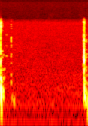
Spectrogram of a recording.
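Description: A computer mouse clicked twice in quick succession, then a single click after a short pause, faint and close in a quiet room.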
